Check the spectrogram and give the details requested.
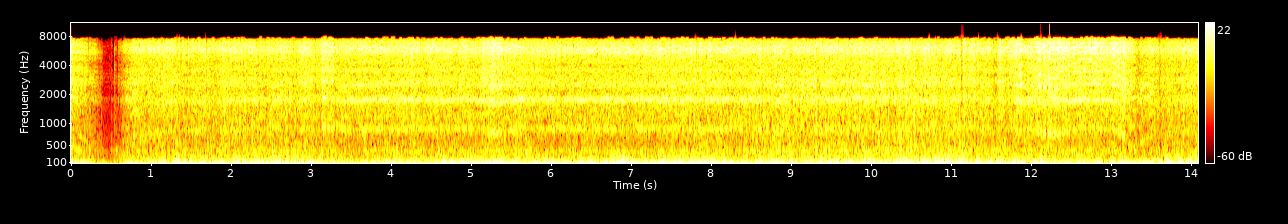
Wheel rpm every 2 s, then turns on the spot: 130, 230, 230, 230, 230, 240, 180.
none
